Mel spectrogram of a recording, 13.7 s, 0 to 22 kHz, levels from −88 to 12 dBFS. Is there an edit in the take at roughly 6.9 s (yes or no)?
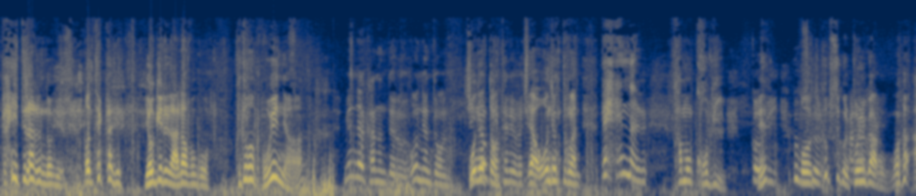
no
